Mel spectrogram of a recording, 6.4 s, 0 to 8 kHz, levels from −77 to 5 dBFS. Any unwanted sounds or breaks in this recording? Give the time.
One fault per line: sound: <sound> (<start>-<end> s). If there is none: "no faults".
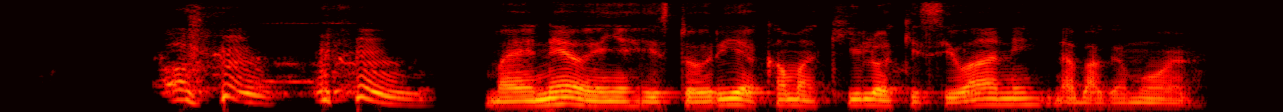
sound: cough (0.8-2.2 s)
